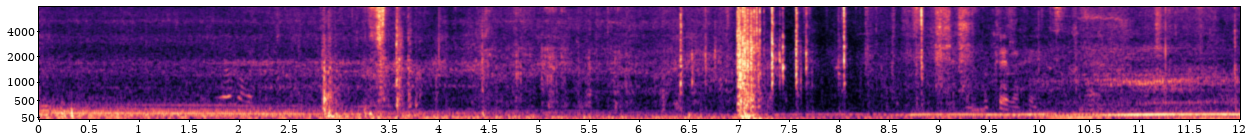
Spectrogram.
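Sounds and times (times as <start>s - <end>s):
car engine rumble from cabin: 0.0s - 12.0s
sudden thump: 2.8s - 3.9s, 6.9s - 7.7s.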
